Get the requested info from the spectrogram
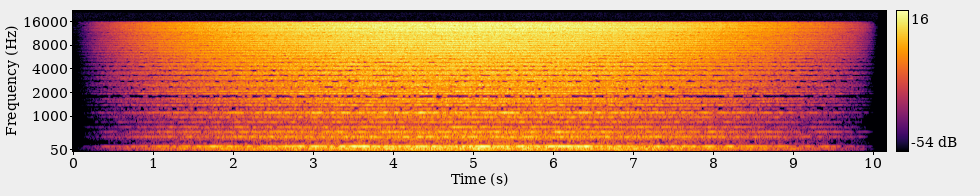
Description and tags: Sideburn Soliloquy
A light buzzy pad sound.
